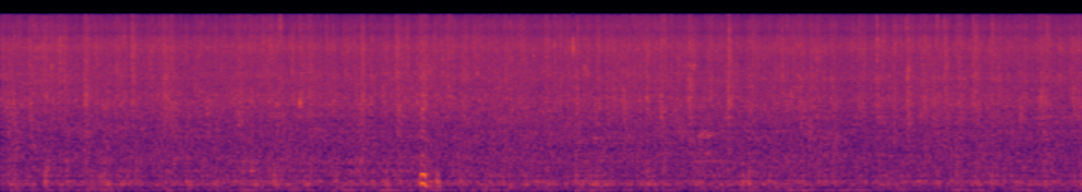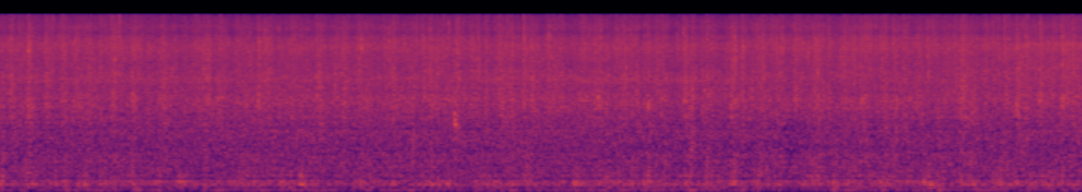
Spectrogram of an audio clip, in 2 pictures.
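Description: Steady rain during a thunderstorm, with one short sharp knock about six seconds in.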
